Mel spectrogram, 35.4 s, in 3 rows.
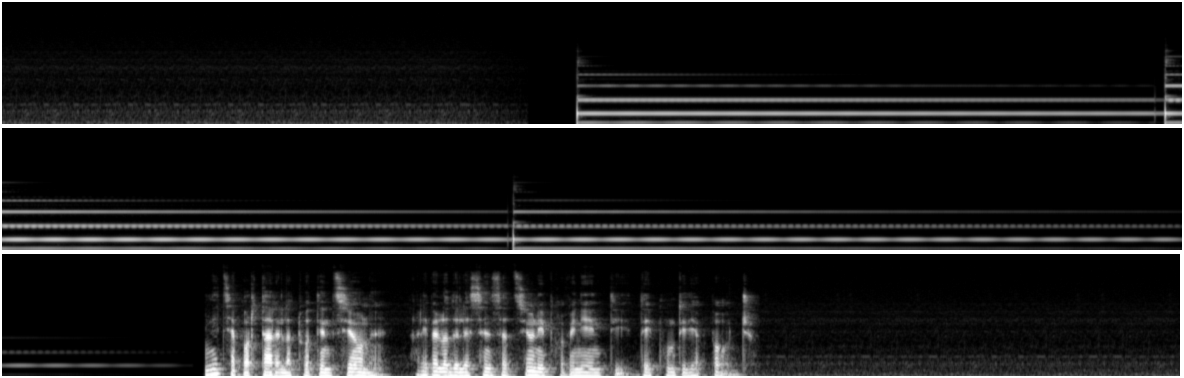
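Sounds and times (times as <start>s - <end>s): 
meditation bell ringing: 5.8s - 24.2s
speech: 25.7s - 31.2s.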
